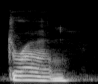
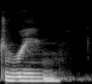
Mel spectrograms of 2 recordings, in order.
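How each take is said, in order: First: It sounds like 'dram', the Irish reading. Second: It sounds like English 'dream'. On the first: The speaker calls it right. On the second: The speaker calls it wrong.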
